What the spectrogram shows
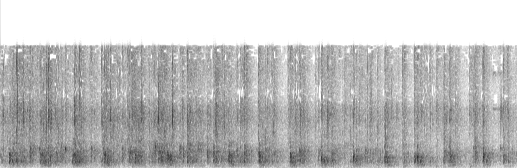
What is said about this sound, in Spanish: Dar un aplauso a Cristo ahí fuerte, amado.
